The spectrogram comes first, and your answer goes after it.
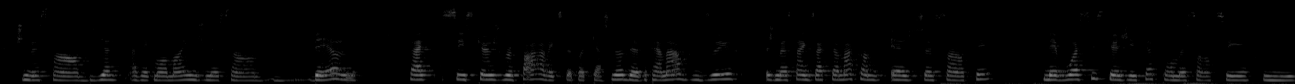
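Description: A woman speaks in a Quebec accent at a fairly slow pace, medium in pitch, with monotone, flat intonation. Noticeable background noise runs under her voice. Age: 30s. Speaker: podcast host, life coach. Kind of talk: personal monologue. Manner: hesitant fillers.

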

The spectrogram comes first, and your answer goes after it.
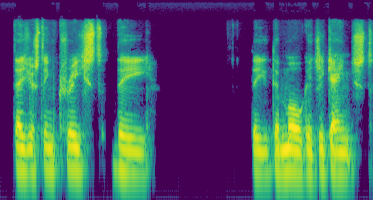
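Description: Against a quiet background, a man with a fairly low pitch rattles off his words very fast in a flat monotone. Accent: English. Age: 30s. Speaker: mortgage adviser. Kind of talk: casual chat.

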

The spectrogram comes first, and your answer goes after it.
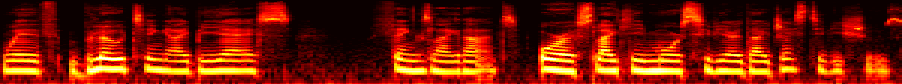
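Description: Over a silent background in a very clean recording, a dark, mellow voice speaks at a fairly slow pace with monotone, flat intonation. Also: woman, fairly low pitch for a woman. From Moroccan Iranian background. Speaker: podcast host, nutrition coach. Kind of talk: interview conversation.

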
